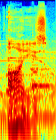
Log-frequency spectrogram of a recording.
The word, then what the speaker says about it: YZ: otherwise known by the initials yz pronounced eyes and that's a clue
